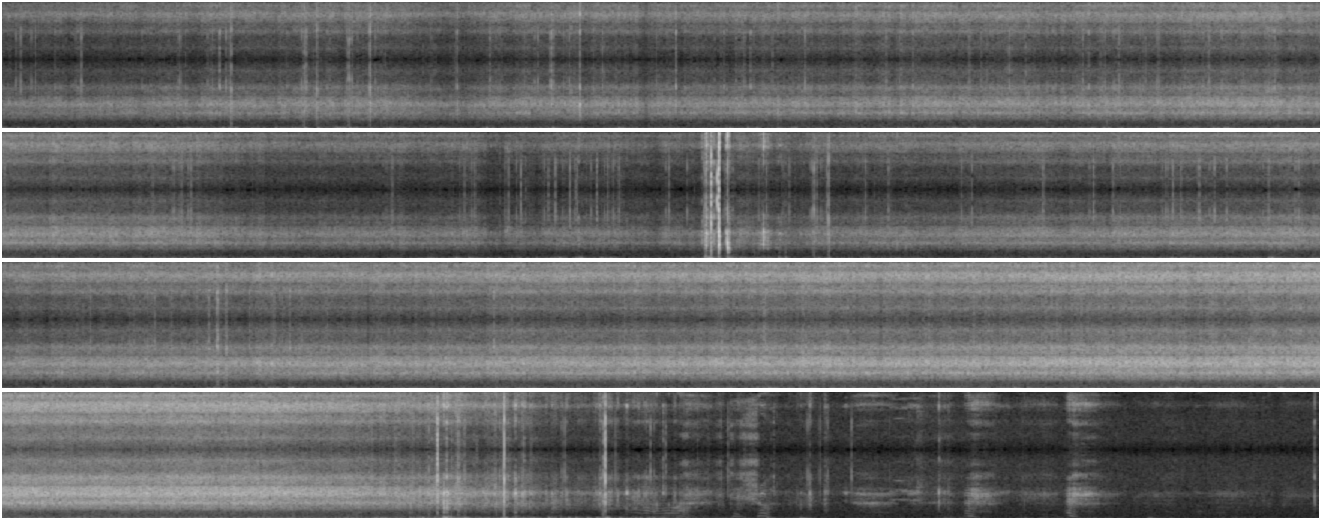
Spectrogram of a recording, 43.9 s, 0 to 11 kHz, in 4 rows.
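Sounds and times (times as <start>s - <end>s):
bike tyres on dirt trail: 0.0s - 43.9s.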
